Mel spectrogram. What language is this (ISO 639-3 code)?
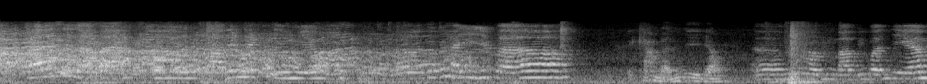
vie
